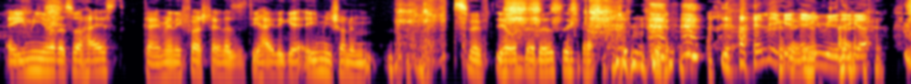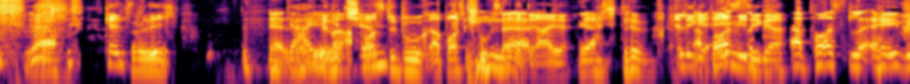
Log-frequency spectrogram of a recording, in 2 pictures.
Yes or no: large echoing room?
no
